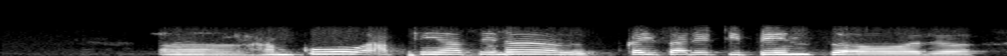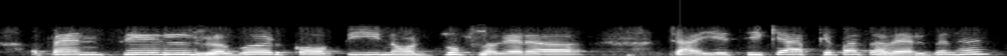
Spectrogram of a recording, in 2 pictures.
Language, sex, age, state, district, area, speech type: Hindi, female, 18-30, Uttar Pradesh, Azamgarh, rural, conversation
